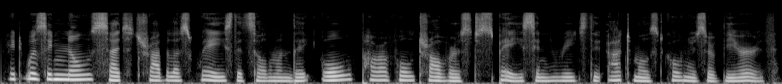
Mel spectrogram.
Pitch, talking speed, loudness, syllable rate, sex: 185 Hz, 170 wpm, -17 LUFS, 4.5 syllables/s, female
